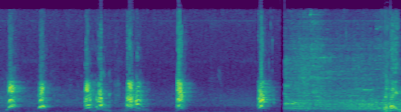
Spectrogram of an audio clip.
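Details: Standard poodle named Juki with her puppies Rufous and Brutus; six short, sharp barks spaced about half a second to a second apart, followed by loud broadband noise and a muffled voice.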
